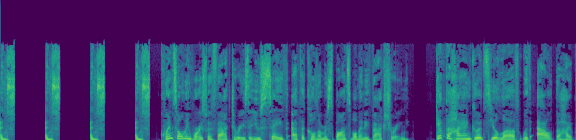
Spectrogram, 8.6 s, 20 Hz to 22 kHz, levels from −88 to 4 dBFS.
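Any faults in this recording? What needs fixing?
Stutter with silent gaps runs from the start to 2.23 s. A 207 ms fragment repeats three times between 0.47 s silences, likely from a stalled stream. Buffer more audio before playback so the stream cannot run dry.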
